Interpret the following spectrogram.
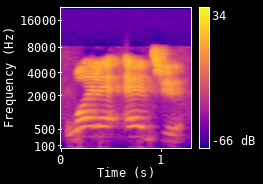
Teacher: یہاں پر جیم میں قلقلہ صغرا، ویک قلقلہ ہو رہا ہے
